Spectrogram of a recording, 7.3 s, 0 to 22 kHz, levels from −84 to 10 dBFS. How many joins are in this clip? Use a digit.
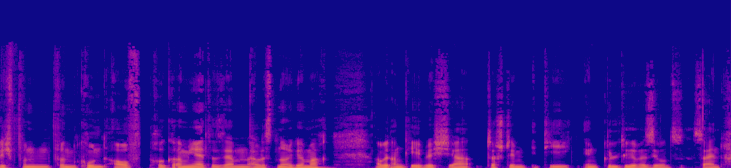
4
